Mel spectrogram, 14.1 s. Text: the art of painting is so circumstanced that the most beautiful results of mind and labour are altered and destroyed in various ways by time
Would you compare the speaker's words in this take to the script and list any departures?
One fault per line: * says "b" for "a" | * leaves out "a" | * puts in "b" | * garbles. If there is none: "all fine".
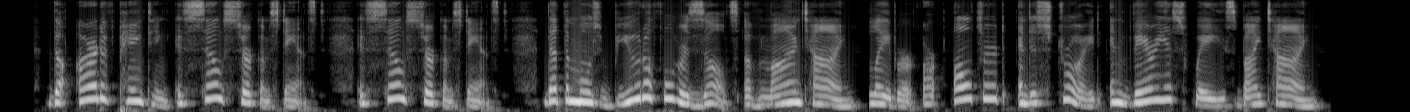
* puts in "is so circumstanced"
* says "time" for "and"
